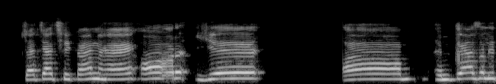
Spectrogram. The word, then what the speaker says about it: چھکن: جی یہ سب سے پہلے دیکھیے، یہ لفظ ہے چچا چھکن. چھکن بھی نہیں ہے، چھکن، چاچا چھکن. چھکن جی چاچا چھکن، چھینک والا سر. چاچا چھکن ہے.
